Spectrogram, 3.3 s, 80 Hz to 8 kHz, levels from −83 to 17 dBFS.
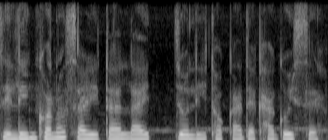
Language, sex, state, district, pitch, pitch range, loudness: Assamese, female, Assam, Sonitpur, 230 Hz, 220-245 Hz, -15 LUFS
